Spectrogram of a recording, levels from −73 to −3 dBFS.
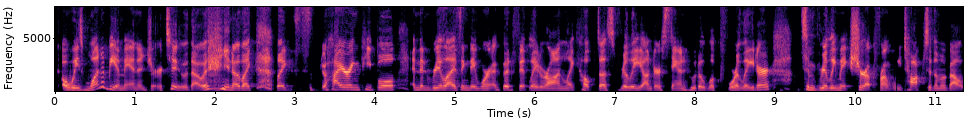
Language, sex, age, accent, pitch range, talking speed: English, female, 20-39, American, 170-205 Hz, 245 wpm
